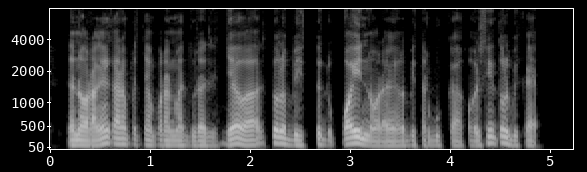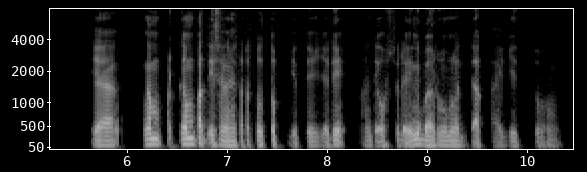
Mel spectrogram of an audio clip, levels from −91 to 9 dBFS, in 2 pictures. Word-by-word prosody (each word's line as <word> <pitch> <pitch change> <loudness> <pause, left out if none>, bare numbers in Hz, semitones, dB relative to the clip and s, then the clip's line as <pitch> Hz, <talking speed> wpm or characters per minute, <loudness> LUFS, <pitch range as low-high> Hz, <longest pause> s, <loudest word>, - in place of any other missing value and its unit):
Dan 100 0 +5
orangnya 95 +6 +6
karena 120 -1 +4
percampuran 100 -2 -2
Madura 95 0 0
dan 90 - -10
Jawa 100 -2 +5
itu - - 0
lebih 105 -5 +2
to - - -2
the 105 - -8
point 125 +1 +7
orangnya 90 0 0
lebih 95 +1 -5
terbuka. 95 -2 -6
Kalau - - -9
di - - -5
sini 140 - +1
tu 140 - +4
lebih 100 -7 0
kayak - - -3 0.8
ya 95 -1 -2 0.3
ngempet-ngempet 120 +2 0
istilahnya, 90 -3 -3
tertutup - - -7
gitu - - -16
ya. 90 +3 -12
Jadi 105 - -2 0.2
nanti, 95 0 -15
"Oh - - -5
sudah 90 - -8
ini - - 0
baru 95 -3 -3
meledak," 90 -1 -8
kayak 95 -4 -21
gitu. 85 - -20
95 Hz, 205 wpm, -24 LUFS, 95-110 Hz, 0.8 s, point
